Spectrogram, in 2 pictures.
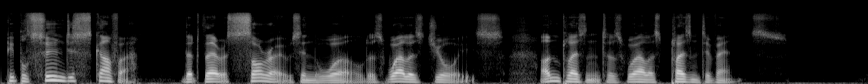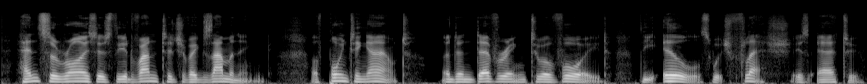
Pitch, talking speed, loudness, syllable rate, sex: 120 Hz, 140 wpm, -20 LUFS, 4.5 syllables/s, male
